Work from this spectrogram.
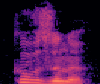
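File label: "кывзыны" Komi, female; kpv audio dict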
